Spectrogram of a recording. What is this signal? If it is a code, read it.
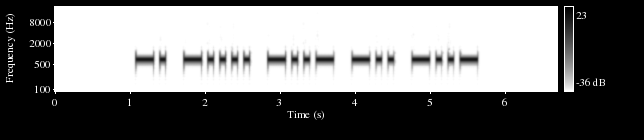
Morse code, heard as a keyed tone, about 15 wpm, 700 Hz. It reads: N6XDX
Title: USA Call Signs - 2x Character Spacing - 15wpm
